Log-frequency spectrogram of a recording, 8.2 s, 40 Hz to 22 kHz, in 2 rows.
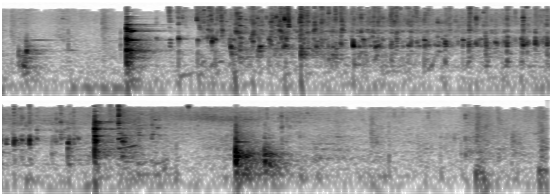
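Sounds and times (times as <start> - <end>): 
glass clinking: 1.0 - 6.1
water poured from a nearly empty bottle into glasses: 1.3 - 5.4.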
